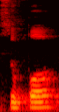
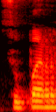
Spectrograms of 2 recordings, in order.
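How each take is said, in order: First: সুপার ending on an open vowel, no R; silent R. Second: সুপার with a clearly rolled final R; R sounded. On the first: Teacher models English speech for students, silent R. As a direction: drop the final R of সুপার. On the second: Teacher shows students the R to avoid, R sounded. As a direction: end সুপার on a hard, audible R. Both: Shown as a demonstration. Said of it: "আর এর উচ্চারণটা silent রাখি".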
